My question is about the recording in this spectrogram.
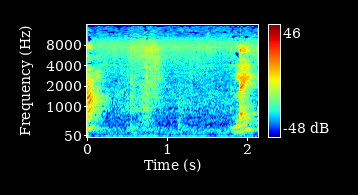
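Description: Eggs and masala sizzling faintly as they fry in a nonstick pan, stirred with a wooden spatula. A man's voice breaks off at the start and comes back near the end.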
